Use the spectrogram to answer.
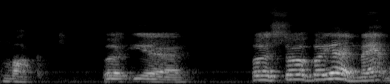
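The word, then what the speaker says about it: Macek: I thought it was Masick. It's pronounced Mock.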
